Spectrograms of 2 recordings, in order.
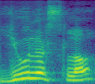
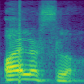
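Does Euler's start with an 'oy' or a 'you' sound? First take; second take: you; oy. First: The name begins with a 'you' sound. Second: The name begins with an 'oy' sound. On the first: "অনেকে pronounce করে ইউলার্স ল" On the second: "কেউ বলে অয়েলার্স ল"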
